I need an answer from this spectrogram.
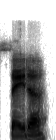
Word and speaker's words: Theta: Theta makes a th sound, a voiceless th, voiceless dental fricative, like the th in thin, not like the and that. Don't use your voice box, just th.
